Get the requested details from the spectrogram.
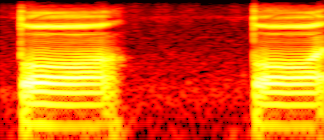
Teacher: জিহ্বার আগা, উপরের দুই দাঁতের গোড়ার সঙ্গে লাগবে, লেগে উচ্চারিত হবে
